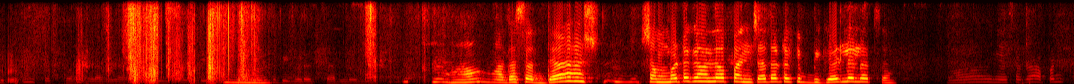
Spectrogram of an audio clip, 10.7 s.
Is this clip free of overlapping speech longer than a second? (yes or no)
yes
